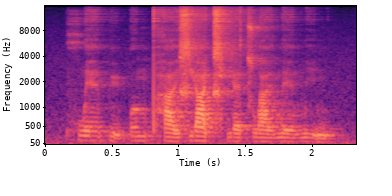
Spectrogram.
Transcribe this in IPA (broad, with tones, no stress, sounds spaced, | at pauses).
x w e˦ ɪ̯ p y̰˨˩ p ɤ˦ ŋ pʰ a˨˦ ɪ̯ ɕ j ä˥˨ t͡ɕʰ j ɛ˨˦ t͡s w a˨˦ ɪ̯ n̪ e˨˦ ɪ̯ m ḭ˨˩ ŋ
